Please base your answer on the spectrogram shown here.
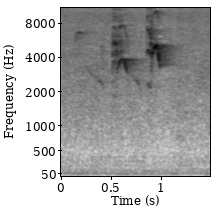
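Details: Vigorously singing greater green leafbird giving a pair of loud, piercing high chirps less than half a second apart, the second slightly longer and more warbled, against a quiet background.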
